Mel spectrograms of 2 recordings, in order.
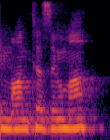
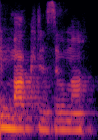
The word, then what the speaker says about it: Moctezuma: is going to say montezuma if your teacher is my age or younger than me they're gonna say moctezuma okay so back to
